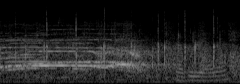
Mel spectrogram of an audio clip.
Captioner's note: audience cheering; audience applauding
